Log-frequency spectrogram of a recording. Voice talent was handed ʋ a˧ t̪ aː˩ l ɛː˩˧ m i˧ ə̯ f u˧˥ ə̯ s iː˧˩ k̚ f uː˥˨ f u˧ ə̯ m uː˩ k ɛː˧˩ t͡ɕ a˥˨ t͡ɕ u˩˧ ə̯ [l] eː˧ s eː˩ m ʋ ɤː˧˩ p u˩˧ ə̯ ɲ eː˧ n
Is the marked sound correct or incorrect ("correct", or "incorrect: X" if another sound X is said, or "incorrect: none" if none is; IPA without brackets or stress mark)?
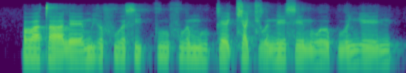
incorrect: n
